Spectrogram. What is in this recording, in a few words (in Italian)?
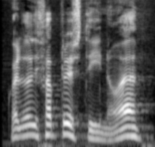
"prestino", crespinese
